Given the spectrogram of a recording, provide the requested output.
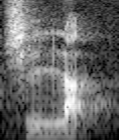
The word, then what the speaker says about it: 신라: 근데 이거 유음이고 요거 유음으로 바뀌죠. 실라가 되죠. 자, 신라는 고유명사죠. 대문자 S. 그 다음에 I. 그 다음에 리얼이니까 LL이 되죠. 그 다음에 A죠. 신라. 이렇게. 신라.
